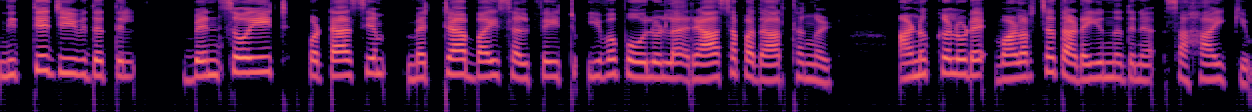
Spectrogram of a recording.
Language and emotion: Malayalam, neutral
